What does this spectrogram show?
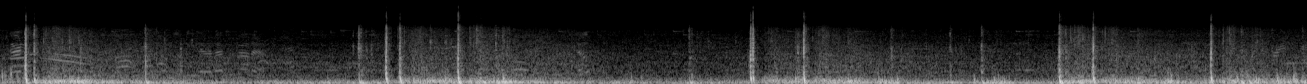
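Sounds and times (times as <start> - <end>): fireworks bangs: 0.0 - 2.4, 3.4 - 13.0.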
